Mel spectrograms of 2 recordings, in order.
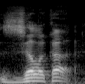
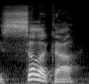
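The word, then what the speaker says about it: Zilliqa: Let's go take a look and see what is going on with Zilica. Actually, silica, and I've been saying it wrong. Yeah, silica as in silica oxide.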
